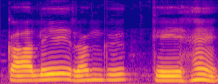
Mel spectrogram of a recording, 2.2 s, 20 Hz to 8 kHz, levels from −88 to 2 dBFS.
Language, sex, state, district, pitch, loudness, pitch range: Hindi, male, Bihar, Madhepura, 180 Hz, -13 LUFS, 165-190 Hz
